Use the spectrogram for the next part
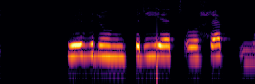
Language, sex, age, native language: Icelandic, male, 8, Icelandic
